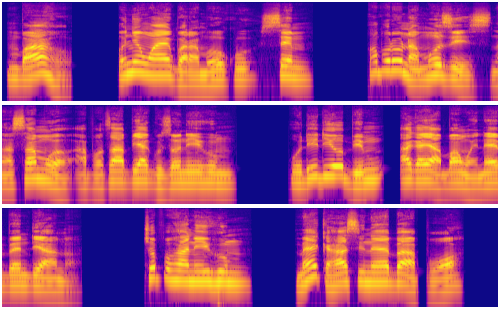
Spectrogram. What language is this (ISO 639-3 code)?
ibo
